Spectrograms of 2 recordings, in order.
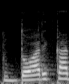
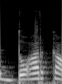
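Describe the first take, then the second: First: द्वारिका in three beats with 'ri'; wrong pronunciation. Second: द्वारका as 'dwaar-ka', no i; correct pronunciation. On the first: Teacher showing the mistake, 'dwaa-ri-ka' for द्वारिका. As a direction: add an i after r in द्वारिका. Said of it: "द्वारिका नहीं होता है". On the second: Teacher correcting students, 'dwaar-ka' for द्वारका. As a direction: join r straight to k in द्वारका. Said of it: "द्वारका होता है". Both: Shown as a demonstration.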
